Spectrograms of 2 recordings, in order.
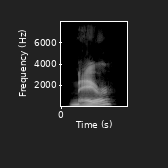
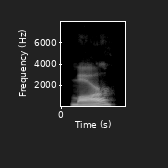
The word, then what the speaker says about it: Maher: two Bill Maher um mayor is it mayor why would you not type it phonetically Maher Mar it's Mar okay thank you I don't know why a bunch of people started spamming mayher yeah whatever anyway Bill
